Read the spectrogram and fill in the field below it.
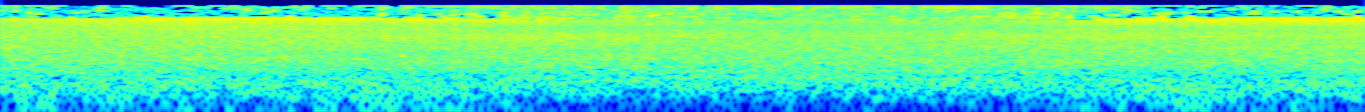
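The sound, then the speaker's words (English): A waterfall in the snowy highlands of the south of France at the end of March roars steadily with dense, unbroken rushing white noise, loud and constant throughout with no pauses or other sounds standing out. “So here's a waterfall.”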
